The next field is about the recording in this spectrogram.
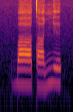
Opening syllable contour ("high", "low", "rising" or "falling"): low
